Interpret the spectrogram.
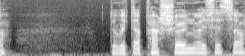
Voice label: "pasio", Welsh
